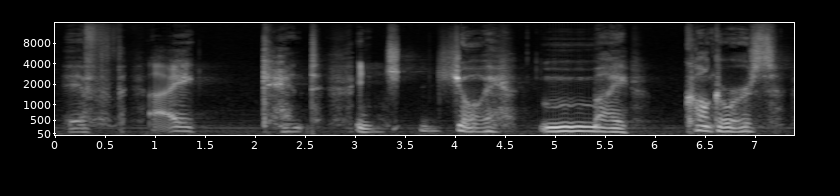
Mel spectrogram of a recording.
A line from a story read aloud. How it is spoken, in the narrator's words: he rasped over Issa's collected verse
